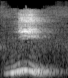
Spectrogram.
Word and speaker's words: не: NY n dua huruf tapi pengucapannya biasanya niyi Nyi Kenapa karena huruf ye itu tidak mendapat penekanan dalam kata tidak dalam kata n jadi pengucapannyayi di mana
